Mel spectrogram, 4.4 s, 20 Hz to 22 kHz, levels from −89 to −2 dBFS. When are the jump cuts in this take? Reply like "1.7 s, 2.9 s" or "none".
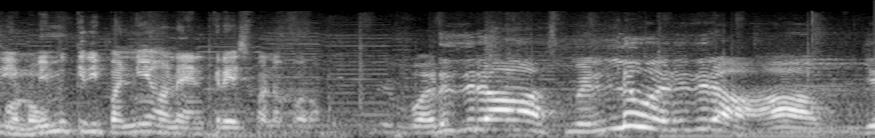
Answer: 2.0 s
